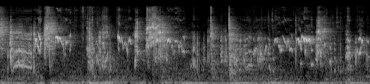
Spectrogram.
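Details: Pet budgerigars singing and talking to each other: rapid overlapping squawky chirps and buzzy warbles running almost without pause, with a few thin whistled notes standing out.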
